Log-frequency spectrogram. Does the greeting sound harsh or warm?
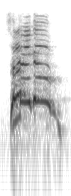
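harsh. The greeting sounds harsh and fierce. The spouse will surely not get a hug. The speaker calls it wrong. "Memang tak kena peluk"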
